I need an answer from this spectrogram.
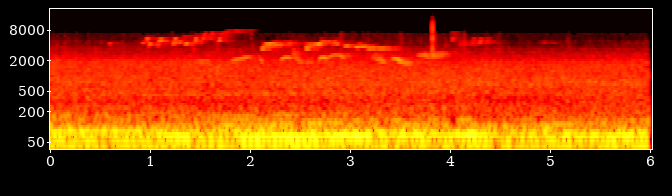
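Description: Songbird singing a short phrase of quick chirps from about one to three and a half seconds in, over a steady low rumble, with a single sharp click near four seconds.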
